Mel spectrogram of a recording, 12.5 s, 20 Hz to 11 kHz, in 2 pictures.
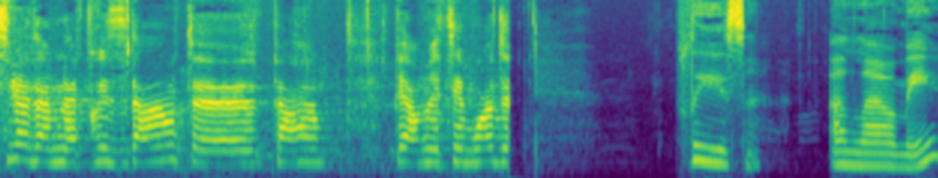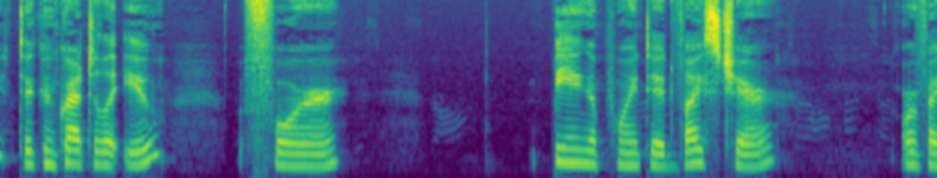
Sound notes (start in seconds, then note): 1.6 speaking French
